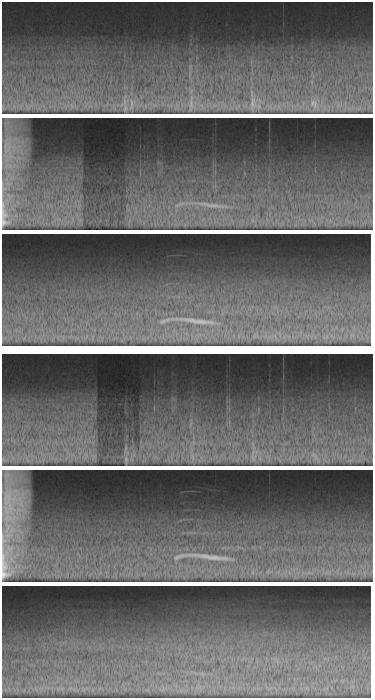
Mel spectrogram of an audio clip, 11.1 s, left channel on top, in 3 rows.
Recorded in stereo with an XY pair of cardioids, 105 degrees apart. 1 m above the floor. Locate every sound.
1.2 s footsteps: 60° left, 8 m; by 3.2 s 70° left, 5.5 m
3.7 s a snare drum: 35° right, 0.5 m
